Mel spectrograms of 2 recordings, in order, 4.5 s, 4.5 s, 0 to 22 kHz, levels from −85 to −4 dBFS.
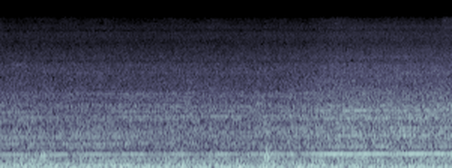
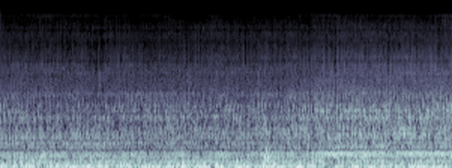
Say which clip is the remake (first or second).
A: second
